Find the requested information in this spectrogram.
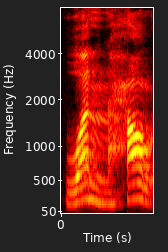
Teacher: নুন সাকিনের বামে হা আসছে, হা ইজহারের হরফ, গুন্না ছাড়া স্পষ্ট করে পড়তে হবে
